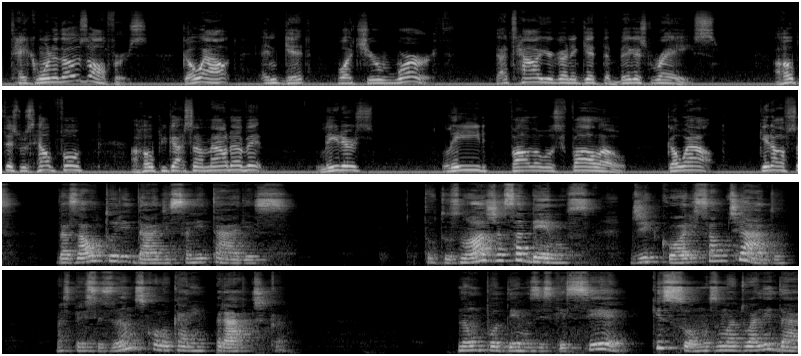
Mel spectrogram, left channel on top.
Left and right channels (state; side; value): different; both; correlation 0.01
